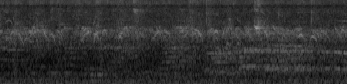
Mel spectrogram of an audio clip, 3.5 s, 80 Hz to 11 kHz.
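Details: Thousands of 10-day-old ducklings on a real duck farm, moving around, eating and drinking; a dense continuous chorus of high peeping calls overlapping without pause, with a steady low rumble of farm noise beneath.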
